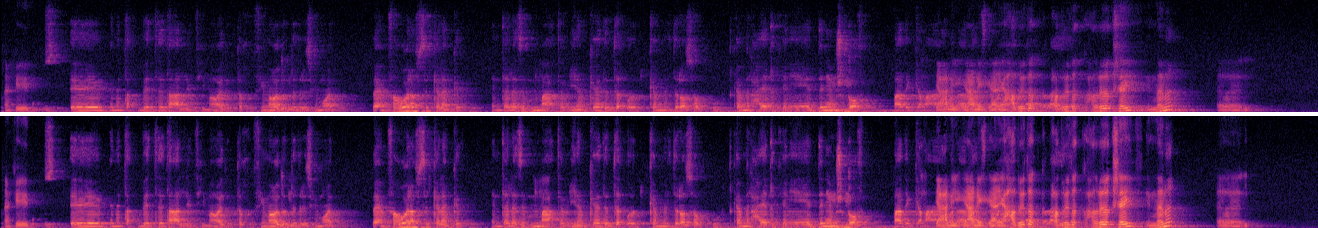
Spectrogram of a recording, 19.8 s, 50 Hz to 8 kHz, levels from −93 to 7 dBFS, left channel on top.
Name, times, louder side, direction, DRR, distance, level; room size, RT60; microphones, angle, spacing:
voice 1, 0.1-0.5 4.2-4.5 8.0-8.3 12.4-12.8 14.0-17.7 18.2-18.7, right 5 dB, 70° right, 14 dB, 0.5 m, -25 dB
voice 2, 0.7-5.0 5.6-6.9 7.4-12.9 13.4-16.1, right 2 dB, 35° right, 6 dB, 0.9 m, -28 dB
sound 1, 10.7-17.6, equal, 75° left, 4.5 m, -45 dB
13.0 x 10.0 x 3.7 m, 0.95 s
head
